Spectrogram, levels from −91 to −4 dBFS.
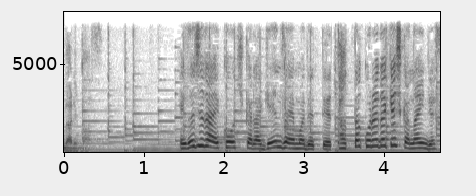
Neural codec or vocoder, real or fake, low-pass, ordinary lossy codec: none; real; 7.2 kHz; none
